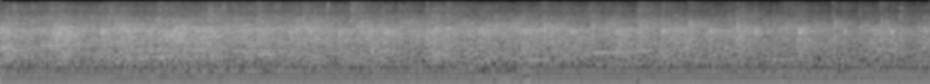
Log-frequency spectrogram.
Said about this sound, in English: I want everybody to clap to God's glory.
